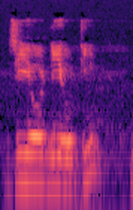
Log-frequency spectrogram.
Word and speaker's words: Godot: Godot, the most popular reason people go with Godot is because, or people pronounce it differently, it's Godot, is because it's open source.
